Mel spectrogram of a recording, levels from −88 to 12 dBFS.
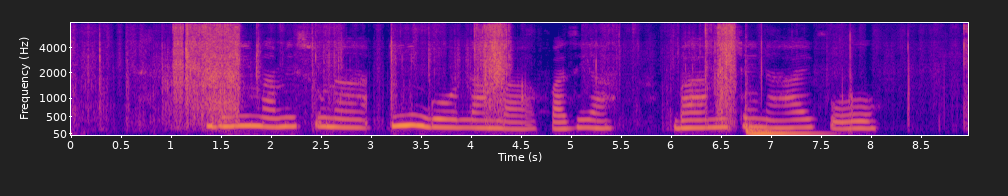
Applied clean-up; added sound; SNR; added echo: none; Bass drum + Tearing; 2 dB; none.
